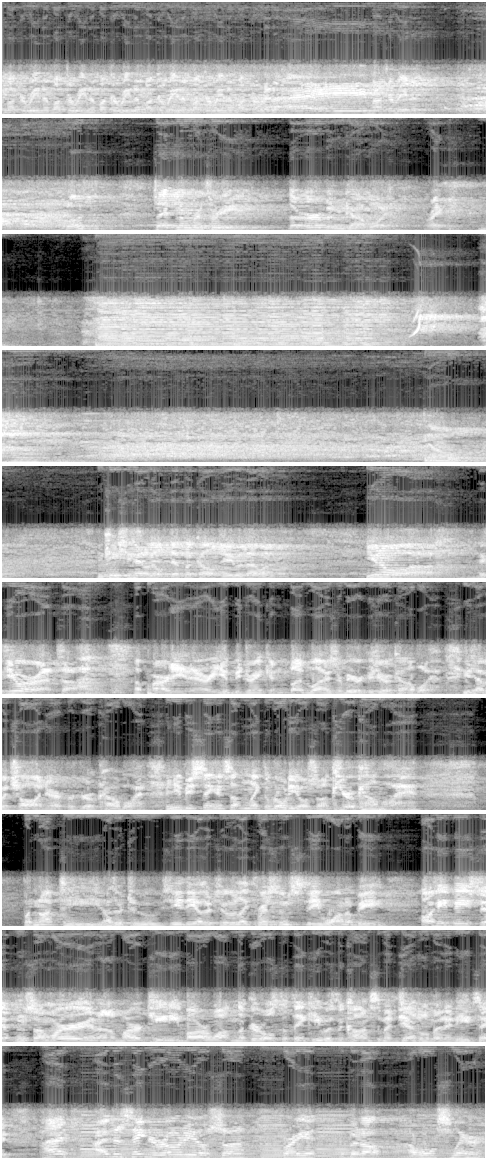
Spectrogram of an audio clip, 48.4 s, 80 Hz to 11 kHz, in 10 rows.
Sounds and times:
Speech: 0:00.0 - 0:04.4, 0:05.4 - 0:09.8, 0:20.3 - 0:22.3, 0:23.0 - 0:33.2, 0:34.1 - 0:48.3
Music: 0:10.5 - 0:13.8, 0:44.0 - 0:48.3.

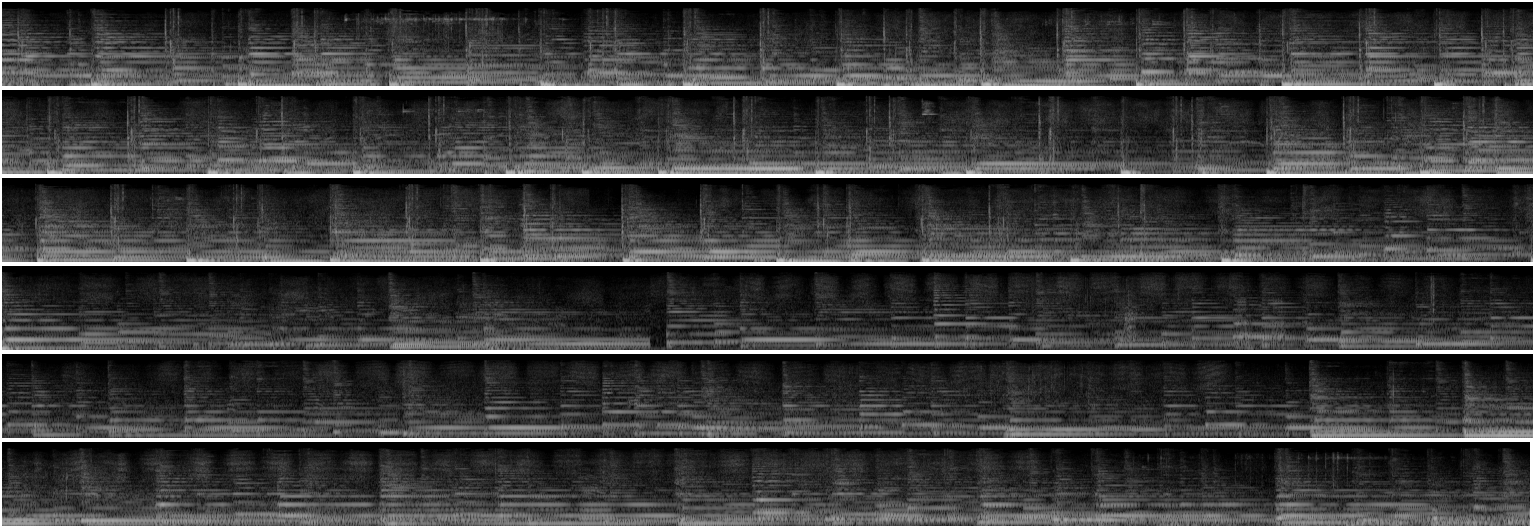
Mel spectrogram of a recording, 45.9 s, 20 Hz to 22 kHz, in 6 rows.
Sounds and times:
Flamenco: 0:00.0 - 0:45.9.

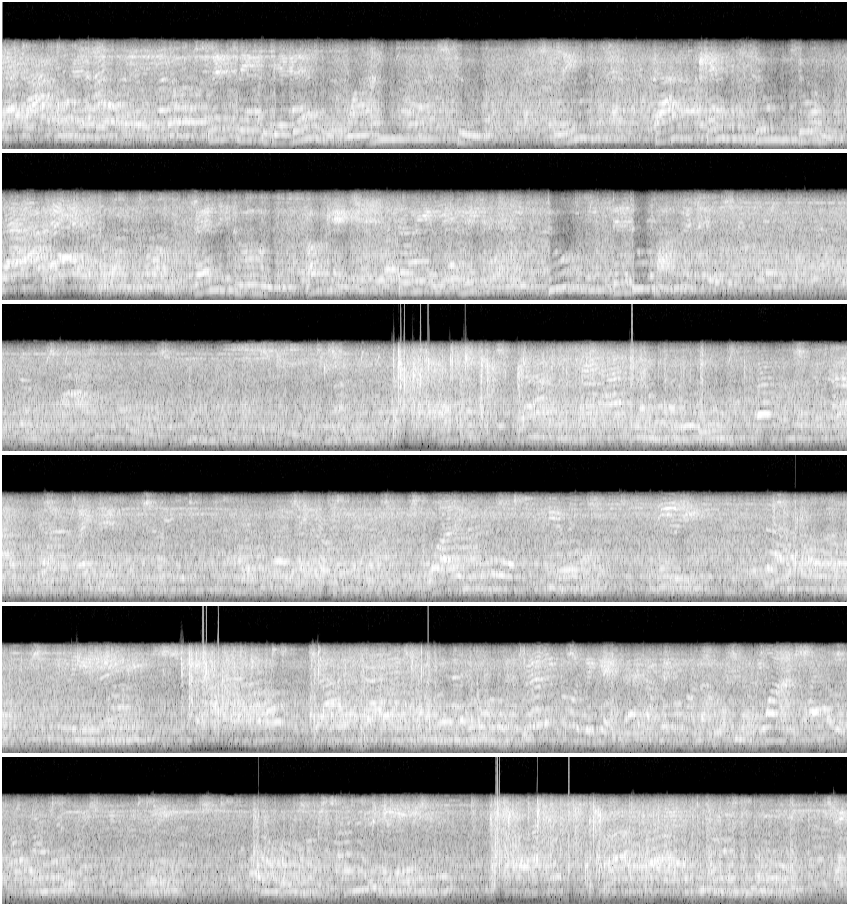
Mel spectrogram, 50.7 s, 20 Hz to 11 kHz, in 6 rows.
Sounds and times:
Speech: 0:00.0 - 0:20.6, 0:21.9 - 0:50.7.

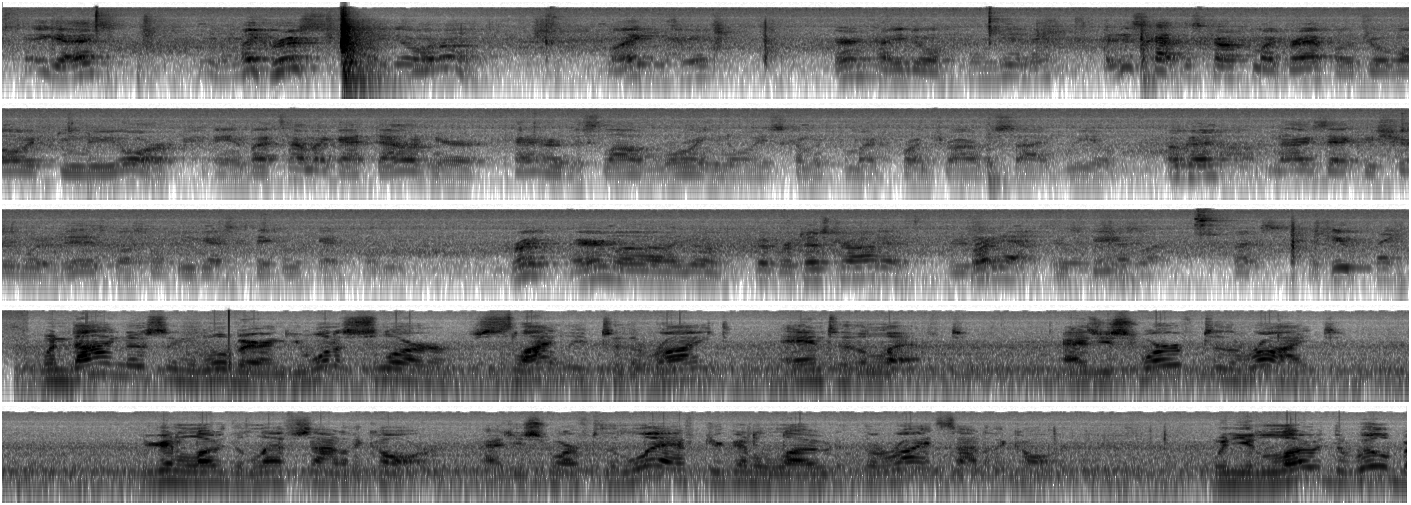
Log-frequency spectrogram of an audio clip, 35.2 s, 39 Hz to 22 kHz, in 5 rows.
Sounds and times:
Speech: 0:00.0 - 0:03.6, 0:04.2 - 0:27.8, 0:28.8 - 0:33.4, 0:34.2 - 0:35.1.

